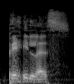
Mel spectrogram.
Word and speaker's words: Bayless: Well, how do you pronounce his last name? Ballas? – Bayless. – Bayless. Skip Bayless on ESPN.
